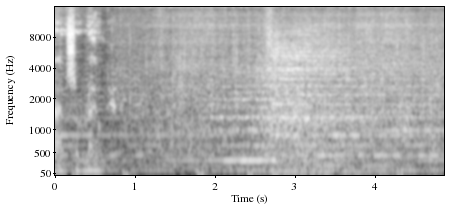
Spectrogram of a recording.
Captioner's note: water splashing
